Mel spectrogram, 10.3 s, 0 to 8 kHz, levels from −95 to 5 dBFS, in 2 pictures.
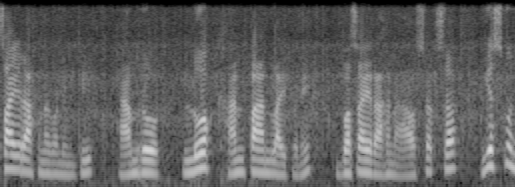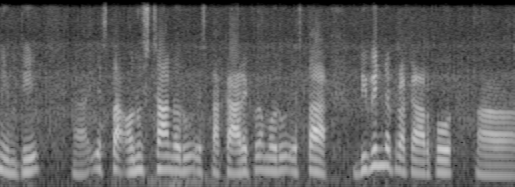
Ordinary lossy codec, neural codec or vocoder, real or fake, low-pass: Opus, 64 kbps; none; real; 7.2 kHz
